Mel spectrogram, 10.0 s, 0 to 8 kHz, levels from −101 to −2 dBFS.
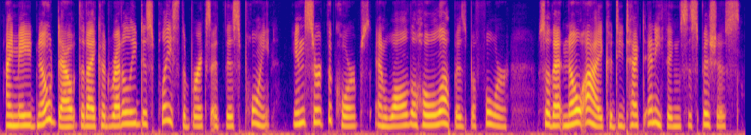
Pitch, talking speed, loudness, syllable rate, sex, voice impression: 230 Hz, 190 wpm, -16 LUFS, 5.1 syllables/s, female, slightly feminine, slightly adult-like, slightly soft, slightly muffled, friendly, reassuring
